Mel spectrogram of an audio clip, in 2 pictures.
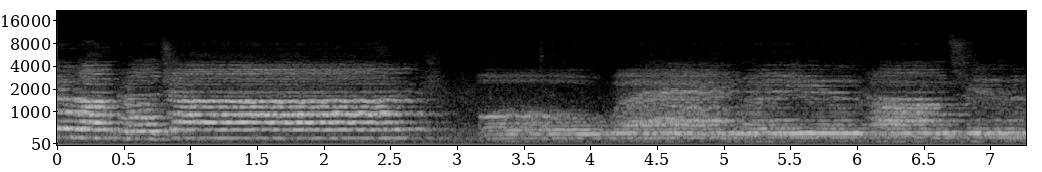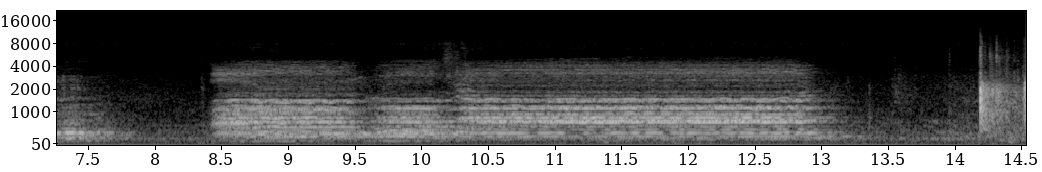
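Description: A choir sings together in a large echoing hall.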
